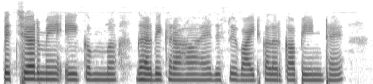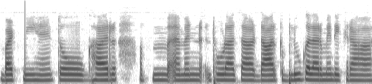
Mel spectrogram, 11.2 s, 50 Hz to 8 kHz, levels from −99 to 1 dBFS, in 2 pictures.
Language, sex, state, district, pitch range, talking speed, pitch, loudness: Hindi, female, Rajasthan, Nagaur, 195-205 Hz, 135 wpm, 200 Hz, -34 LUFS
